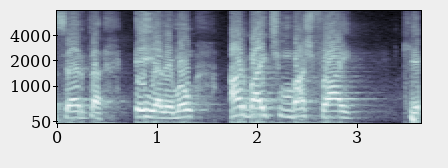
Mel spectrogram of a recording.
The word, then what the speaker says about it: Arbeit macht frei: E existiu uma frase na entrada de Auschwitz, que era, espero falar aqui a pronúncia certa, em alemão, Arbeit macht frei, que é o trabalho liberta.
